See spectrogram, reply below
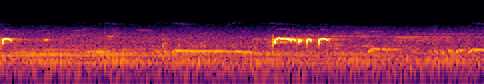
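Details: One crisp, chattering run of rapid coos from a local zebra dove near Candi Rimbi, Jombang, set against faint lower cooing and quiet ambient noise.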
